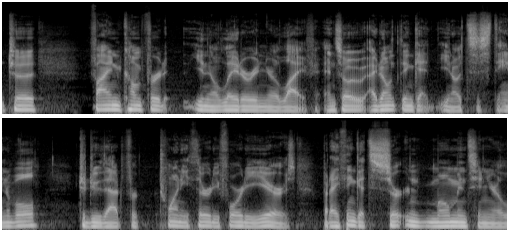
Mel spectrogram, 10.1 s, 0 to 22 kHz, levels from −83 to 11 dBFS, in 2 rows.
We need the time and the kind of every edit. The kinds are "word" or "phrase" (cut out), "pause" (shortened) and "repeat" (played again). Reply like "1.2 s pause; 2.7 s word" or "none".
none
